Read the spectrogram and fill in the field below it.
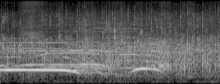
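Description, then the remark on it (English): An audience breaks into loud, sustained applause to show appreciation for someone, a dense steady patter of many hands clapping, with a couple of gliding whoops or cheers rising above it. “So if we're gonna go for it and show our appreciation for somebody, let's give it to them.”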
